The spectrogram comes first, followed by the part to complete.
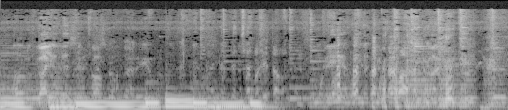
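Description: A small string band of acoustic guitars and an electric bass playing held chords that change about once a second. The playing drops away about three and a half seconds in, and near the end a voice calls out "ay, ay".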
